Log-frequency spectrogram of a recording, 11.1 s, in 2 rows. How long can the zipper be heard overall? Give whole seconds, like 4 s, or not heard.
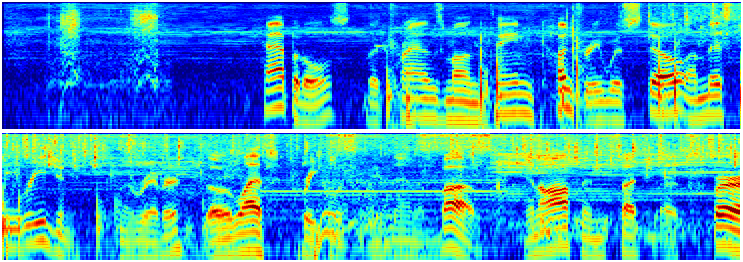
2 s.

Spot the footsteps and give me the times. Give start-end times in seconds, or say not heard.
2.8-7.2.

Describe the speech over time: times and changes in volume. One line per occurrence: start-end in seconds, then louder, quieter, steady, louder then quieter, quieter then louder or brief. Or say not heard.
1.9-11.0 steady.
